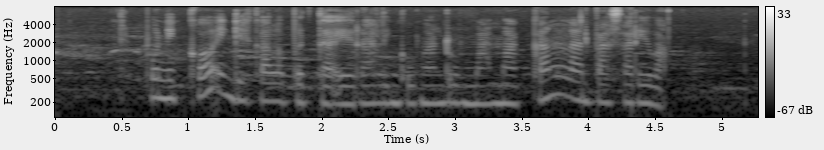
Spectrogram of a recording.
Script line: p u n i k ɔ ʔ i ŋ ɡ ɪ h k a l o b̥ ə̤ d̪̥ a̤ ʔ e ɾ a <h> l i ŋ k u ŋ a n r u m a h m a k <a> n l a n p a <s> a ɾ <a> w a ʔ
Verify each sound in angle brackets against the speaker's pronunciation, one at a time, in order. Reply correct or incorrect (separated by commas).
correct, correct, correct, incorrect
